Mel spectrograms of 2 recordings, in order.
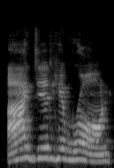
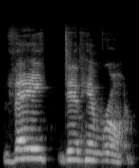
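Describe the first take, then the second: First: Slow, with the weight on "I" at the start; stress on I. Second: Slow, with "They" hit harder than the rest; stress on THEY. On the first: Host contrasting the two readings for viewers, stress on I. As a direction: lean on "I" in "I did him wrong", slowly. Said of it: "whether or not he says". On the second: Host contrasting the two readings for viewers, stress on THEY. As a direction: lean on "They" in "They did him wrong", slowly. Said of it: "as opposed to". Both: Shown as a demonstration.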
